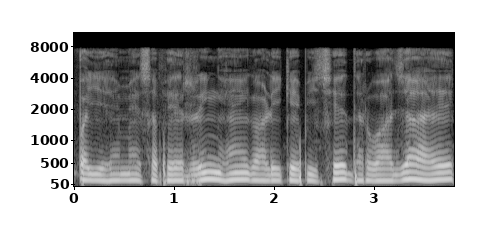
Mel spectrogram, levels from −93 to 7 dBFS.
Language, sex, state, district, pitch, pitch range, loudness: Hindi, male, Uttar Pradesh, Lucknow, 135 Hz, 130-150 Hz, -15 LUFS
